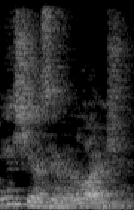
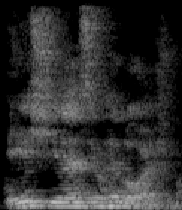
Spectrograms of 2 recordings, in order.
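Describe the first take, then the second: First: It is said with question intonation. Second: It is said with statement intonation. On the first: Is this your watch? "Na pergunta eu falo" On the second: This is your watch. "No português eu falo assim"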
